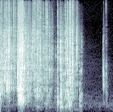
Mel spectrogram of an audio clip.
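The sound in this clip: Crinkly plastic crackling and rustling as a bloated packet of stale pork scratchings is opened. The noise comes in two dense bursts of crunching, followed by a pause and one short, faint crinkle.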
